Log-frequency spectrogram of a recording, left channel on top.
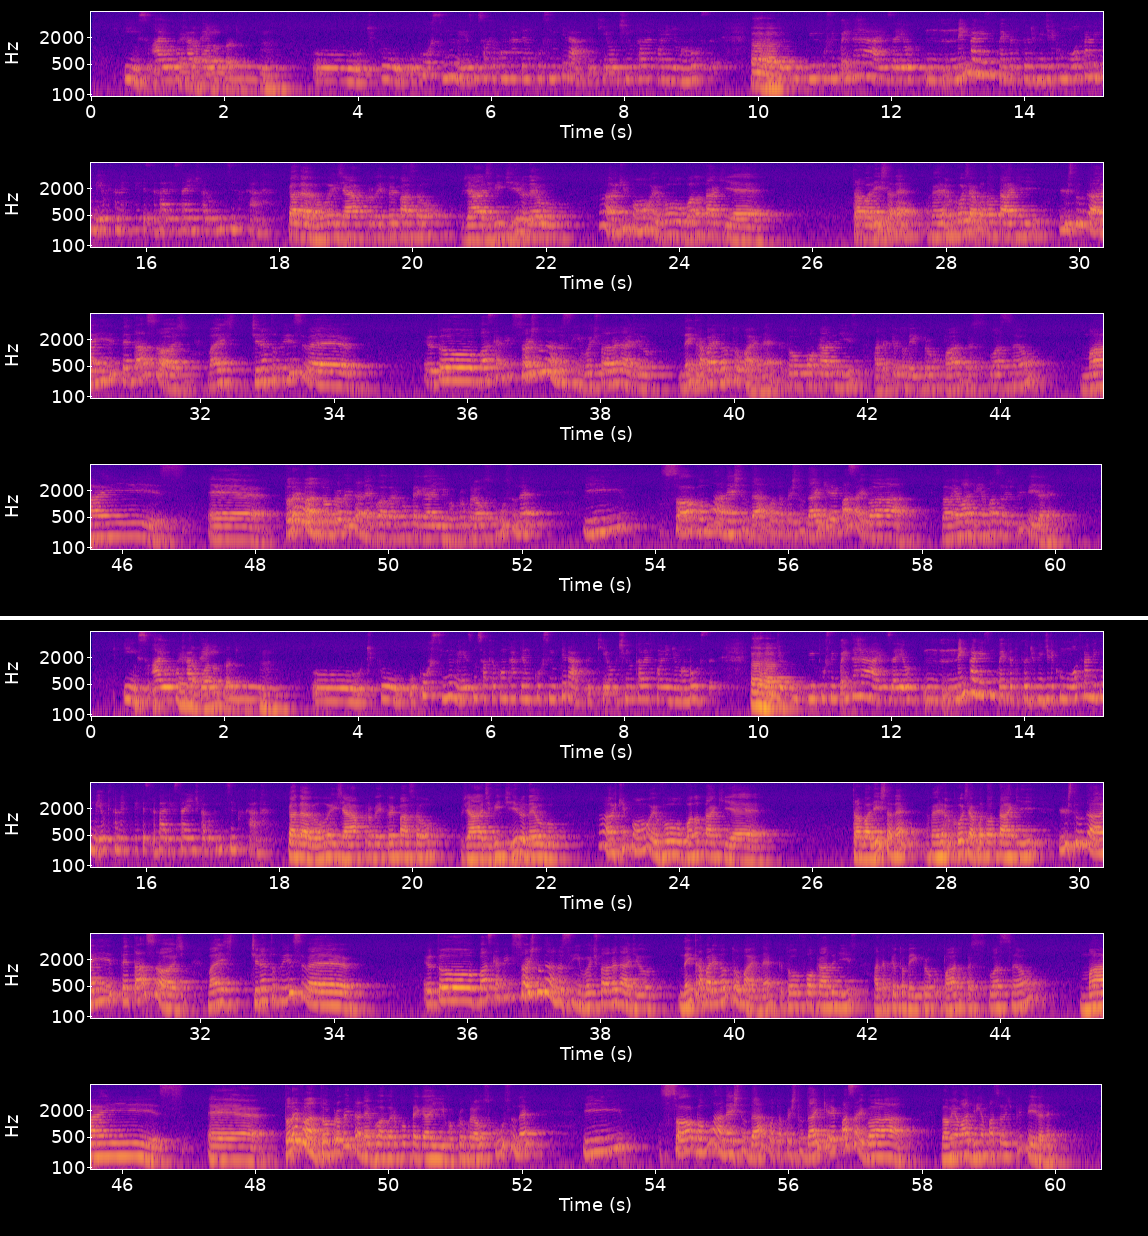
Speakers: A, on the right; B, on the right.
A: isso,
B: O-
A: aí
B: o-
A: eu contratei
B: então, vou anotar
A: o,
B: aqui. Uhum.
A: o, tipo, o cursinho mesmo, só que eu contratei um cursinho pirata, que eu tinha o telefone de uma moça
B: Aham.
A: que vendia o cursinho por 50 reais, aí eu hum, nem paguei 50 porque eu dividi com um outro amigo meu, que também fez trabalhista, aí a gente pagou 25 cada.
B: Cada um e já aproveitou e passou um, já dividiram, né? O, ah, que bom, eu vou, vou anotar aqui, é trabalhista, né? <laughs> A melhor coisa, já vou anotar aqui e estudar e tentar a sorte. Mas tirando tudo isso, é, eu tô basicamente só estudando, assim, vou te falar a verdade, eu nem trabalhando eu tô mais, né? Porque eu tô focado nisso, até porque eu tô meio preocupado com essa situação. Mas é, tô levando, tô aproveitando, né? Vou, agora eu vou pegar e vou procurar os cursos, né? E só vamos lá, né? Estudar, botar pra estudar e querer passar, igual a, igual a minha madrinha passou de primeira, né?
